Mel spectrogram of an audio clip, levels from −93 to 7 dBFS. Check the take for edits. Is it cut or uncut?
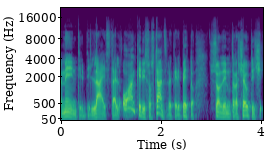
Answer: uncut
